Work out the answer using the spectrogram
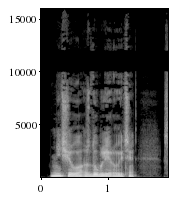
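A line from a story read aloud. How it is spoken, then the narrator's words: Calm reply. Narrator (Russian): спокойно отозвался Сарычев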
